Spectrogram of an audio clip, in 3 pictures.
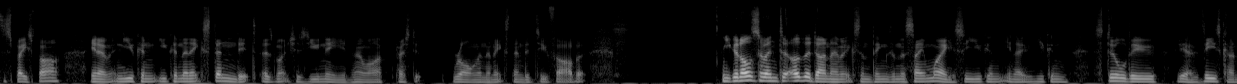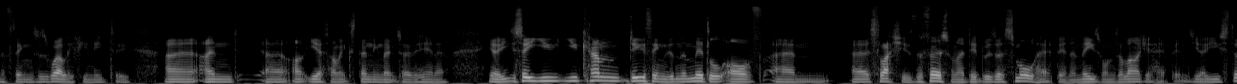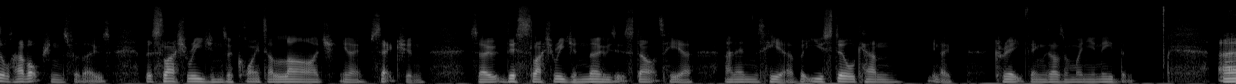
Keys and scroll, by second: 1.5 Escape, 3.7 BackSpace, 7.4 Left, 8.9 shift+d, 11.1 shift+m, 11.7 shift+,, 13.7 space, 14.9 Escape, 22.3 BackSpace, 25.8 BackSpace.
